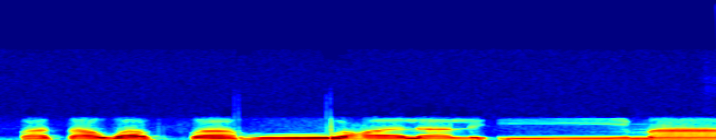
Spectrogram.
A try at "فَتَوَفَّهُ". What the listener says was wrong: فتوفه, because fa is double letter, double sound.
